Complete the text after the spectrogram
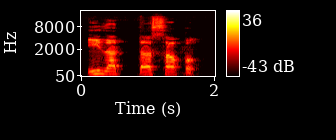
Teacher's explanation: Zal we read in soft sound, and on the qaf again heavy sound and qalqala.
